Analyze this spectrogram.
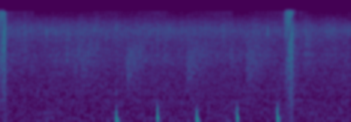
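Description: Light footsteps tap at a steady pace.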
